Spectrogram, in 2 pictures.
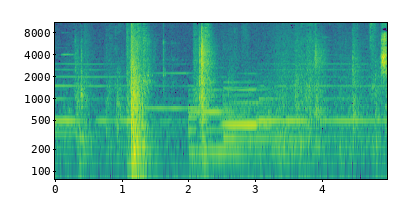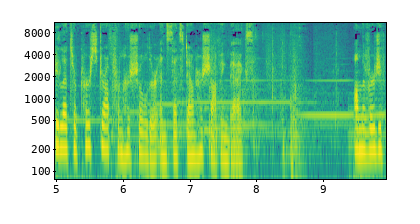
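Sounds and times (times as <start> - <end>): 
door shutting with a solid thud: 1.0 - 1.5
speech: 4.9 - 8.1, 9.5 - 9.9.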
